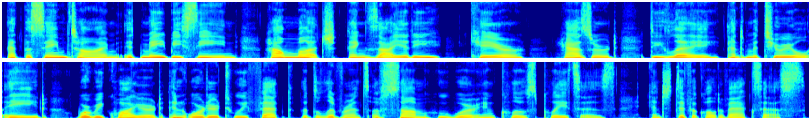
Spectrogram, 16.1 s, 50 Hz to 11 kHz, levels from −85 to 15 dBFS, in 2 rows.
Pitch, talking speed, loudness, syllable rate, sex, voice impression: 185 Hz, 135 wpm, -19 LUFS, 4.2 syllables/s, female, slightly feminine, very gender-neutral, very adult-like, middle-aged, slightly thick, tensed, slightly weak, slightly bright, slightly hard, slightly raspy, very intellectual, very sincere, very calm, slightly wild, kind, slightly modest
